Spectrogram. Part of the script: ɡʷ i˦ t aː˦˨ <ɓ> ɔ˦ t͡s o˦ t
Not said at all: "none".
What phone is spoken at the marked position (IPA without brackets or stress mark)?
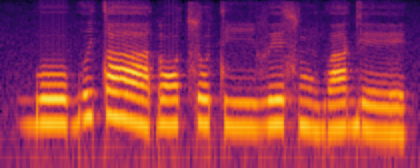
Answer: ɗ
